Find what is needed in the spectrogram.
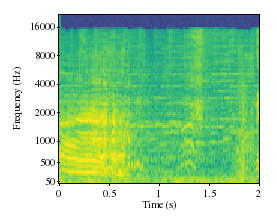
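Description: A loud roar-like vocal sound, falling in pitch and lasting under a second at the start, over background music.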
